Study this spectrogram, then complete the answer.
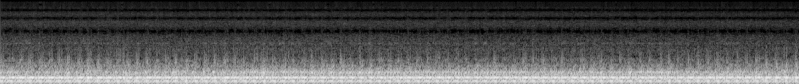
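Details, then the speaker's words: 2014 Ford Mustang GT V8 at idle after fitting LTH over-axle pipes to GT500 mufflers, listened for leaks at the hose-clamp connections; deep, smooth, even burble with no ticking or puffing. Exhaust sounds healthy. "It's a little bit late, but I'm gonna go ahead and start up the Mustang, see what it sounds like."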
